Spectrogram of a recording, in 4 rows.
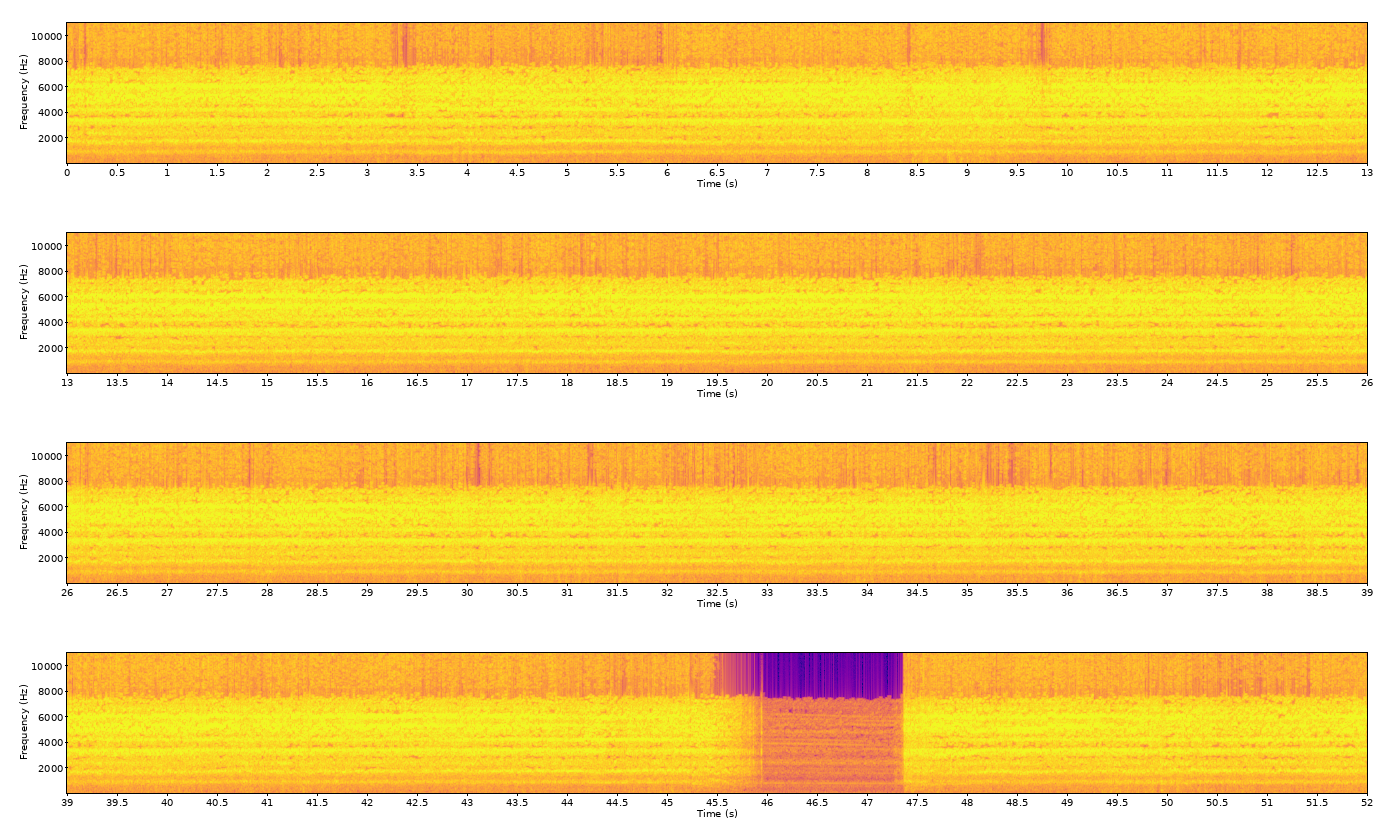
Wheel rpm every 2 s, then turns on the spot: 230, 220, 230, 210, 230, 220, 230, 230, 230, 230, 230, 230, 230, 230, 230, 230, 230, 230, 230, 220, 220, 230, 200, 30, 210, 230.
none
